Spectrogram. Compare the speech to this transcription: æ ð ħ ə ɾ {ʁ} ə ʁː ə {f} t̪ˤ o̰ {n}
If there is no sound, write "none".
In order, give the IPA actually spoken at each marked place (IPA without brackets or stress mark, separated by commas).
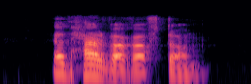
v, f, m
